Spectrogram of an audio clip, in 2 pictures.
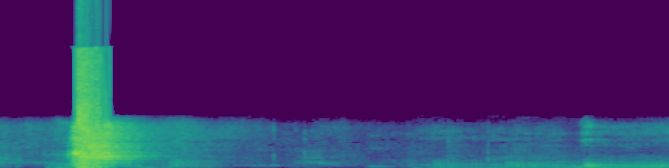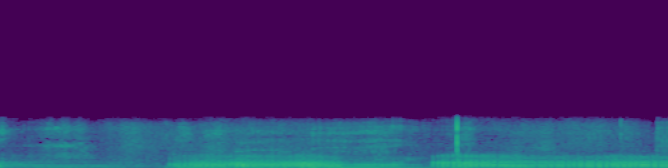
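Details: Female Yorkshire Terrier reacting aggressively after her owner teases her with a growling sound she hates; a sharp loud burst near the start, then low rumbling growls that rise and hold in the second half.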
